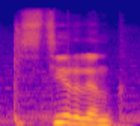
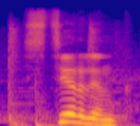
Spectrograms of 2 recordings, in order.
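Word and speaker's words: Stirling: Но как это правильно сказать? Стирлинг, Стерлинг или Штёрлинг? Правильно произносится как Стирлинг. И это название города никак не связано с фунтом стерлингов.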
